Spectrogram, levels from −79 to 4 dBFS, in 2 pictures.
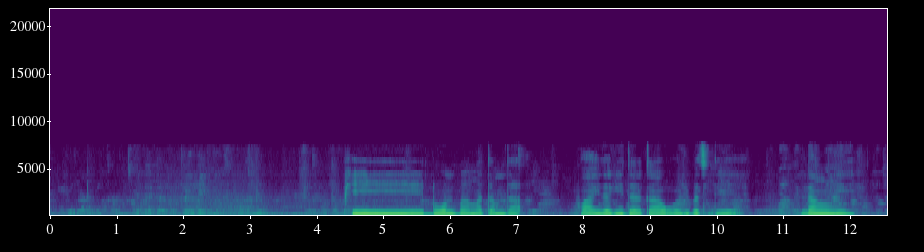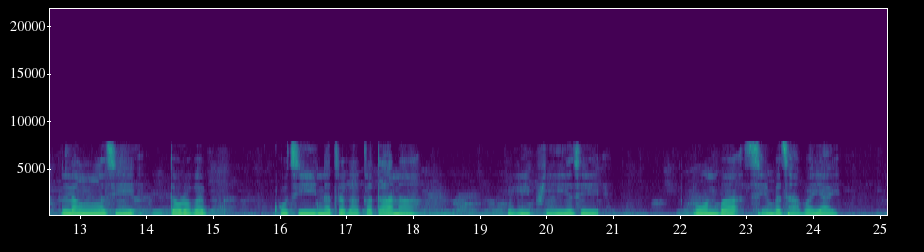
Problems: background sounds at intervals, background conversations at intervals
